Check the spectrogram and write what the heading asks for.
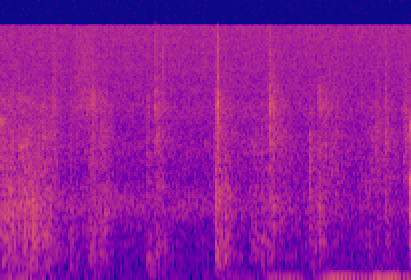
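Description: Quiet room tone with a few faint, short knocks and clicks, the clearest about two seconds in.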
